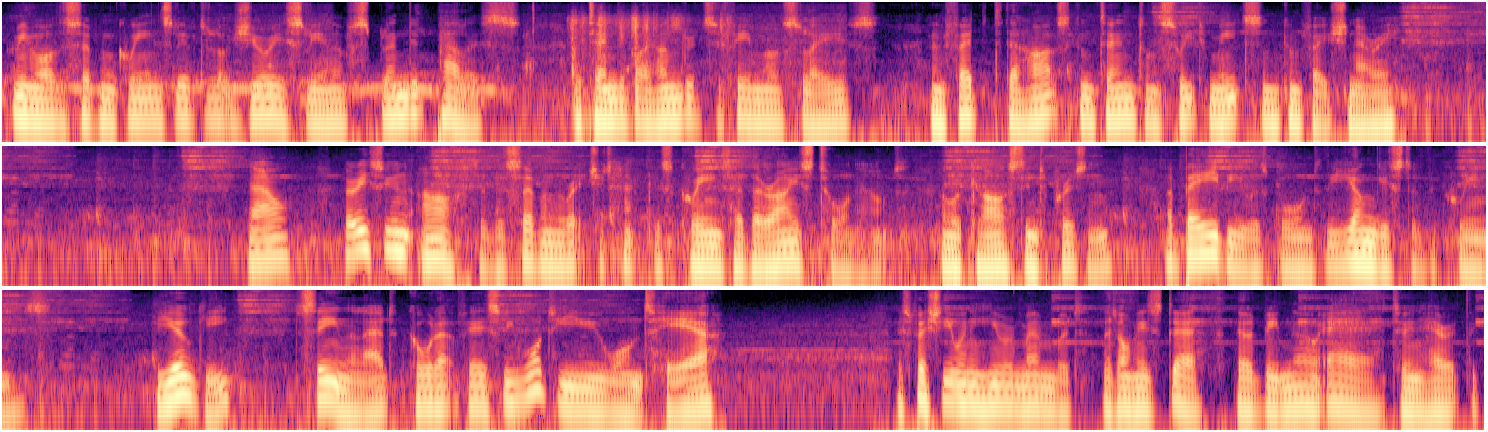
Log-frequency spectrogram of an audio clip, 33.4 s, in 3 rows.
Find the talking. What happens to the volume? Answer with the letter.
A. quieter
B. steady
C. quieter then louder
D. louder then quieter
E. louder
B.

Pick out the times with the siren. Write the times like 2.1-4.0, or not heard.
not heard.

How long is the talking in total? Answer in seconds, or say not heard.
29 s.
